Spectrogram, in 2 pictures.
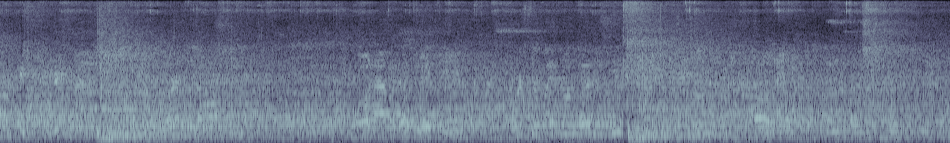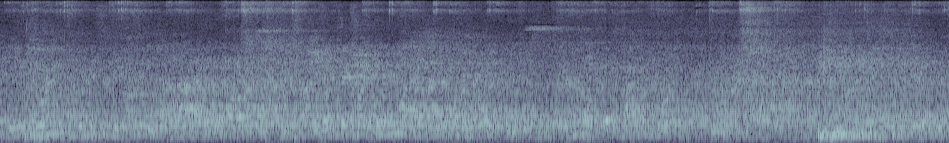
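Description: People chatter in the background of a large echoing hall.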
